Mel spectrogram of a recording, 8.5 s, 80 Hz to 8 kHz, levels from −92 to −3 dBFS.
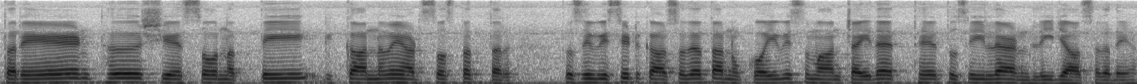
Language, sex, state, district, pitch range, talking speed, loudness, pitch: Punjabi, male, Punjab, Kapurthala, 125-140 Hz, 180 wpm, -16 LUFS, 135 Hz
